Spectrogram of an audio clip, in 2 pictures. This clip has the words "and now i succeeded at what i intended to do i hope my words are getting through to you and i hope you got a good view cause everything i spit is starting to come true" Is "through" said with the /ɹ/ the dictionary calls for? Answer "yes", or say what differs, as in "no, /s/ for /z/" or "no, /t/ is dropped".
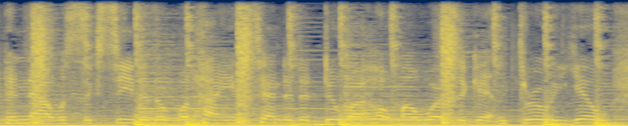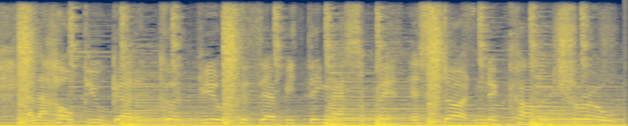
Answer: yes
